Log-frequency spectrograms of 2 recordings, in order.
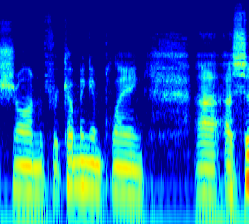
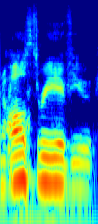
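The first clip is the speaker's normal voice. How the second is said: ordinary talk, nothing marked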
